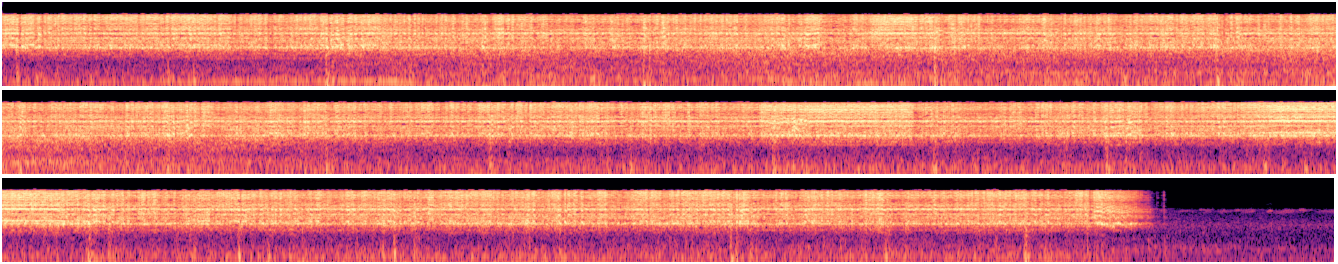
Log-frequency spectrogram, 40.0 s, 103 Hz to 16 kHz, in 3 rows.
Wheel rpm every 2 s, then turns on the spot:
160, 160, 160, 160, 160, 160, 160, 160, 160, 160, 160, 160, 160, 160, 160, 160, 160, 160, 110, 0.
none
